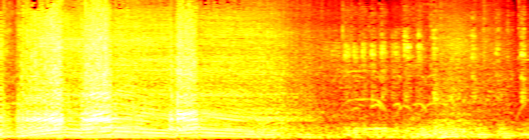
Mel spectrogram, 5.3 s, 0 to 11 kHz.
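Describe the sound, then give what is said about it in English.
A loud custom kick-start Harley motorcycle, built from scratch by its owner with a 74 cubic inch engine in a shovel frame and winner of a loud pipes contest, revs hard in two sharp bursts of throttle, its deep rumble swelling and falling, then settles into a rough, loping idle with a faint crowd murmur behind it. “This is the winning motorcycle at the Broken Spoke Saloon's Loud Pipes Contest.”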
